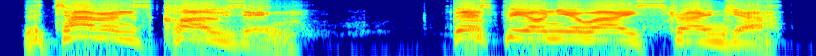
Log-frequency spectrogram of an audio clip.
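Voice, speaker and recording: A man puts on a character voice that is raspy and high in pitch. He uses a raised, projected voice at a fairly slow pace. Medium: video game. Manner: gruff, wary.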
